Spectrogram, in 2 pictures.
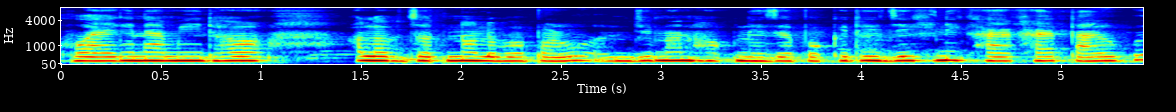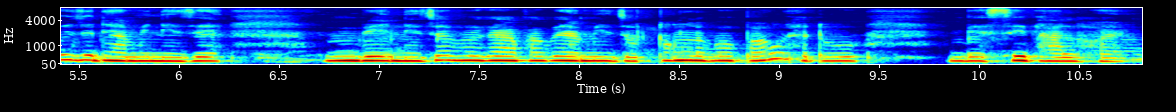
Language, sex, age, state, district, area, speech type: Assamese, female, 30-45, Assam, Dibrugarh, rural, spontaneous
